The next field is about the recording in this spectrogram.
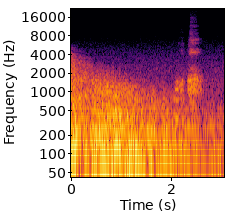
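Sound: loud thunderclap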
